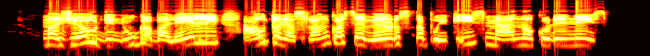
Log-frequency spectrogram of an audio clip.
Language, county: Lithuanian, Klaipėda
